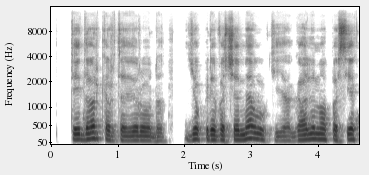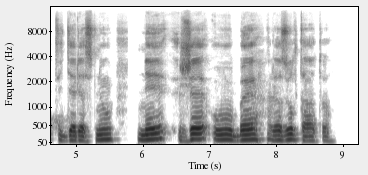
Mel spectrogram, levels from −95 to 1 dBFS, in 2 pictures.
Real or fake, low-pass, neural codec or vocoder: real; 14.4 kHz; none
